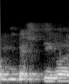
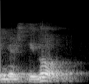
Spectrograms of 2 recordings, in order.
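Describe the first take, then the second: First: Investigo stressed on the TI; penultimate stress. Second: Investigó stressed on the last syllable; final stress. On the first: Teacher contrasting present with past, stress on TI in investigo. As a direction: hit the third syllable, inves-TI-go. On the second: Teacher contrasting past with present, stress on GÓ in investigó. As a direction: land on the end, investi-GÓ. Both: Shown as a demonstration. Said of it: "esa movilidad del acento".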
